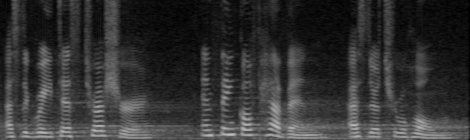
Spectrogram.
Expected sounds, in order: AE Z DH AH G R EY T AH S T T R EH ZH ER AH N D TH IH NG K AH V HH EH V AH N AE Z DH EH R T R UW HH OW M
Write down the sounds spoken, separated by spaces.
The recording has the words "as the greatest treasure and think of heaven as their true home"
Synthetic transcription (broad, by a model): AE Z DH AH G R EY T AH S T T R EH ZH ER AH N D TH IH NG K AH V HH EH V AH N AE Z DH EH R T R UW HH OW M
